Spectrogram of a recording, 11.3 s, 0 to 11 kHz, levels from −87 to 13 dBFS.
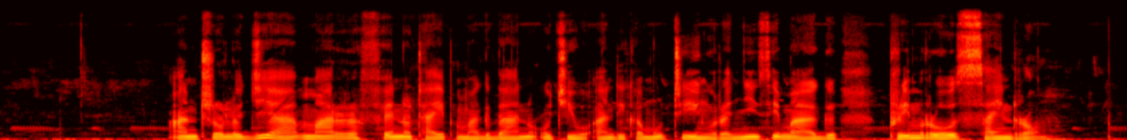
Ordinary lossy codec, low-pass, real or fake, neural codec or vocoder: none; 9.9 kHz; real; none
